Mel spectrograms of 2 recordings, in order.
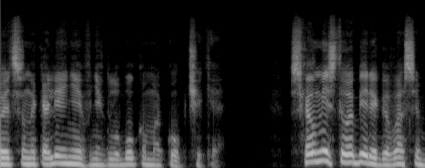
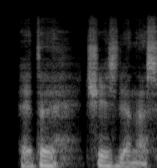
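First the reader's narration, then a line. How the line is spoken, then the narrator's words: Muffled, hollow. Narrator (Russian): глухо отвечает Антонио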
